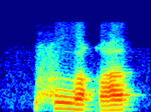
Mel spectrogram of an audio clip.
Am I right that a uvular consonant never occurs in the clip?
no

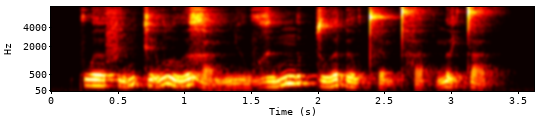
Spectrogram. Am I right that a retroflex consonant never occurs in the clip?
yes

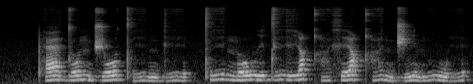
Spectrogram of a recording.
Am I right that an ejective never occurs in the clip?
no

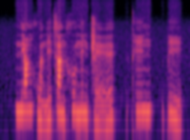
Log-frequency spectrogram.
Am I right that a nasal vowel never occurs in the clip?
yes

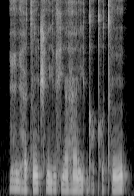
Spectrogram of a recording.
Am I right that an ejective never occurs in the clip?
yes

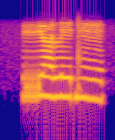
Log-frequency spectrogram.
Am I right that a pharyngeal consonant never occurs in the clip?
yes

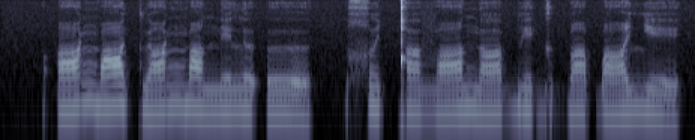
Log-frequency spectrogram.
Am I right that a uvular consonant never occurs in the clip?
no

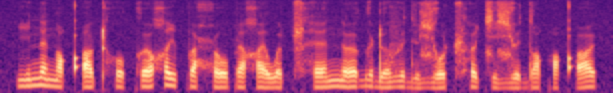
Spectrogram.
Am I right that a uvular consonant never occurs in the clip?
no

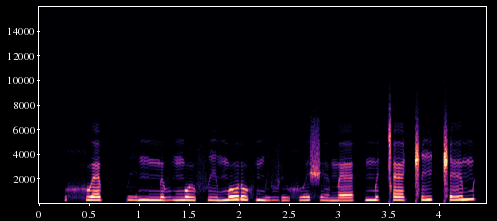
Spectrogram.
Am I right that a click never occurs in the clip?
no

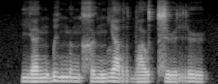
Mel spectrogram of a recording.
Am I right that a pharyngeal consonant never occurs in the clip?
yes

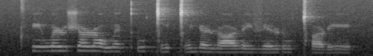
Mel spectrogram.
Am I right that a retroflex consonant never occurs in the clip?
no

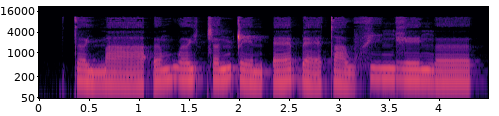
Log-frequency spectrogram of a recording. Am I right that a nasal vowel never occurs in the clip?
yes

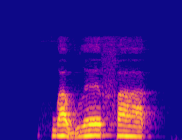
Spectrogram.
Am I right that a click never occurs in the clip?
yes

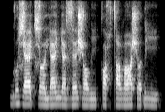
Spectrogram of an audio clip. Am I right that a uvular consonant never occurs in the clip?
yes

